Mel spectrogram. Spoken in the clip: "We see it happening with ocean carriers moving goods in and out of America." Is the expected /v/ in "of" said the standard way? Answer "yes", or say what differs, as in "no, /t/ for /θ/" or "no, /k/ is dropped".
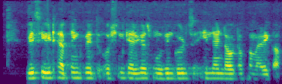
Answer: no, /f/ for /v/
